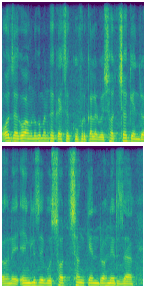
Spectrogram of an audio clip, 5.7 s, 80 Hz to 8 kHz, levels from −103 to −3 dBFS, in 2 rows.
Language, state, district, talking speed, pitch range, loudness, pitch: Kokborok, Tripura, West Tripura, 210 wpm, 135-150 Hz, -13 LUFS, 145 Hz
